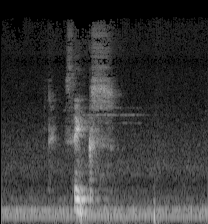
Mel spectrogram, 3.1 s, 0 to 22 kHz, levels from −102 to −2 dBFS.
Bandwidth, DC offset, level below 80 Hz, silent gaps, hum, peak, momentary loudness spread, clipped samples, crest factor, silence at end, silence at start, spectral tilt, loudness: 16 kHz; under 0.1%; -56 dBFS; none; none; -10 dBFS; 22 LU; under 0.1%; 24 dB; 0 s; 0.05 s; -5.5 dB/octave; -29 LUFS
